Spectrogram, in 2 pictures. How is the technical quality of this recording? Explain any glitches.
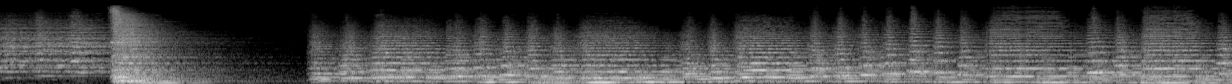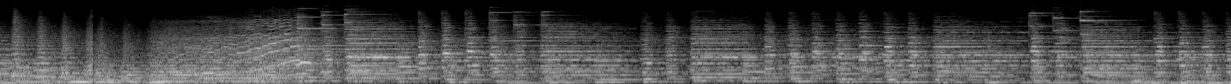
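Three separate glitches are audible, all within a few seconds of each other.

From 9.87 to 10.75 s there is repeated packet loss, giving a robotic sound. Four gaps, the longest about 45 ms, were concealed by extending the preceding audio, about 90 ms in total, while about 40 ms of material is missing. The result is choppy.

At 11.68 to 11.76 s a short stall from a late packet occurs. The jitter buffer emptied when delay rose by 40 ms, so the receiver held the last sound for 40 ms before resuming where it stopped. Nothing is lost, but the sound audibly sustains.

At 13.25 s there is a CD skip. The laser jumped tracks on the disc's spiral, muting playback for a few milliseconds. It is heard as a small tick followed by an abrupt jump to a different point in the audio.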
